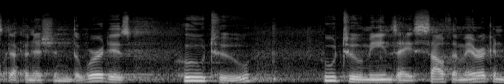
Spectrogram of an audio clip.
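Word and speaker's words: houtou: Hutu, are there any alternate pronunciations? Only Hutu. Hutu?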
